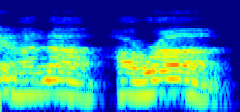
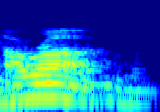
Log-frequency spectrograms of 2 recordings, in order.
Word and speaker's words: Haran: we say Haran. You saying it wrong, it's Haran.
